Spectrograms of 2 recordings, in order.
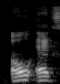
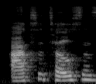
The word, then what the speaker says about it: oxytocin: a hormone called i don't know how you pronounce this oxy it's o-x-y-t-o-c-i-n oxytocin oxytocin you're familiar yes bonding hormone for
